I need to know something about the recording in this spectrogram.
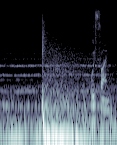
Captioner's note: explosive bang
